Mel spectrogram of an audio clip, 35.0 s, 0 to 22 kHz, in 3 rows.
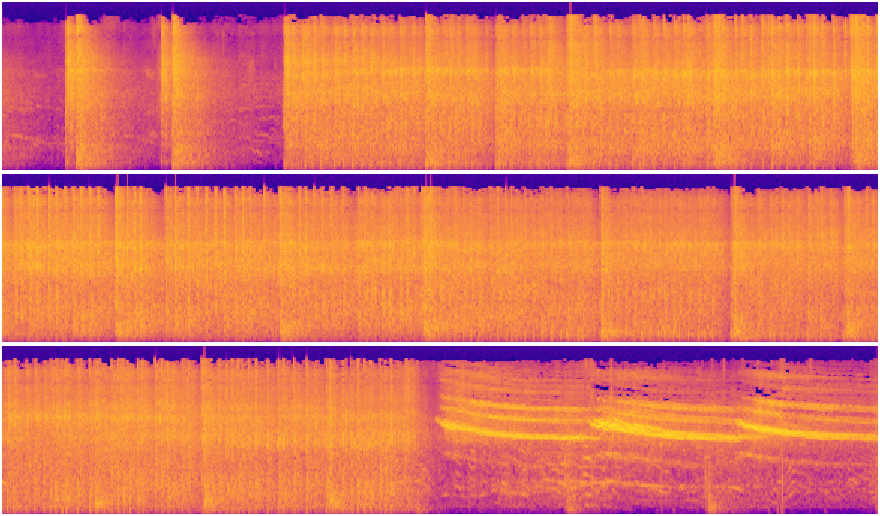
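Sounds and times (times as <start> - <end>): firecrackers crackling: 0.0 - 35.0
heavy firecracker reports: 27.8 - 35.0.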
